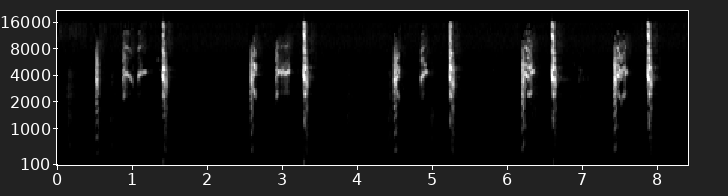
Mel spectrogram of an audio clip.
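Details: Male peregrine falcon at Reda, Poland, 2 March 2022, calling longingly for an absent female who never came; clusters of two to four short piercing notes with brief harmonic chips between them, groups spaced one to two seconds apart.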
